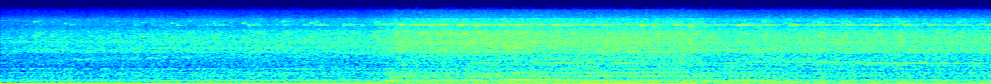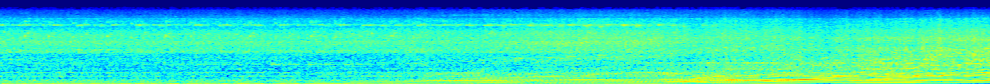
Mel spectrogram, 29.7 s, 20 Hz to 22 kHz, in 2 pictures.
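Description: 1998 Corvette's LS1 V8 running on a chassis dyno, holding a steady note for the first half. Past the middle its pitch climbs steadily and it grows louder as the engine is pulled up through the revs, with a thin high whine alongside.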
